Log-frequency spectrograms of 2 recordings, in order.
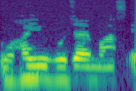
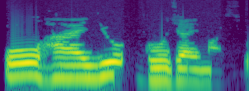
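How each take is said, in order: First: Said in the usual way. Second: ওহায়ো গোজাইমাসু said slowly, with long vowels; slow model reading of ওহায়ো গোজাইমাসু; pronunciation demo. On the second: Shown as a demonstration. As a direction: present ওহায়ো গোজাইমাসু clearly and slowly for learners. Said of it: "এটার উচ্চারণ হচ্ছে কি?".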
